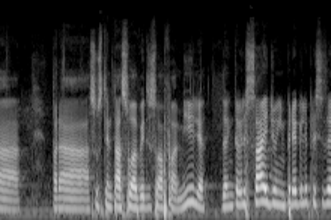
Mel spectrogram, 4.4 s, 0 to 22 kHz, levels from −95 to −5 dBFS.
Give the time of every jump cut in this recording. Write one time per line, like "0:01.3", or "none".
0:02.9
